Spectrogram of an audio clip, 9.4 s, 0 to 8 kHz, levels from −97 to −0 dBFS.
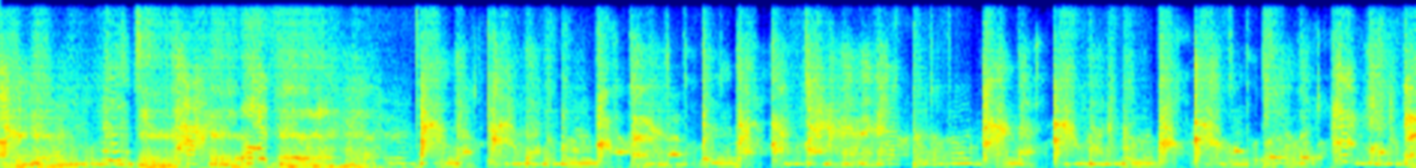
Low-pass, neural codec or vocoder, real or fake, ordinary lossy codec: none; codec, 16 kHz, 1 kbps, FreqCodec, smaller model; fake; none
